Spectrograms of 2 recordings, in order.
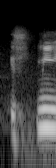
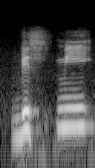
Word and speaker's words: ബിസ്മി: പലരും ബിസ്മില്ലാഹി റഹ്മാനി റഹീം ഇസ്മി ഇസ്മി എന്ന് തുടങ്ങുന്നത് കാണാം കേൾക്കാം ബാഇന്റെ കറക്റ്റ് ഉള്ള ഉച്ചാരണം വരുന്നില്ല ബിസ്മി എന്നാണ് ഉച്ചരിക്കേണ്ടത് അവിടെ ബിസ്മില്ലാഹി റഹ്മാനി റഹീം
